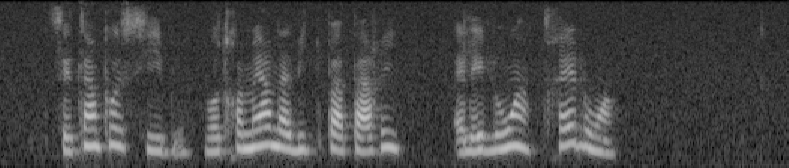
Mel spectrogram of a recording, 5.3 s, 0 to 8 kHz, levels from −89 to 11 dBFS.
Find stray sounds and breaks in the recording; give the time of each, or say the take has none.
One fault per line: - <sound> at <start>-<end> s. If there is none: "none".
none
